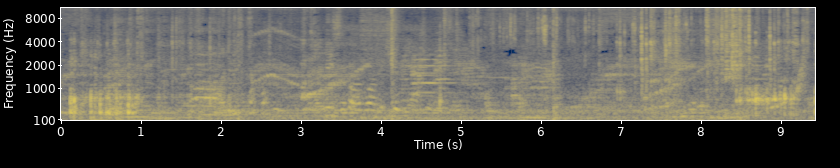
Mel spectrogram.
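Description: A slot machine plays a short warbling electronic tune.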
